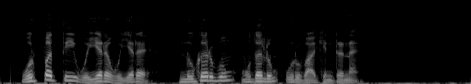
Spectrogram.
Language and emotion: Tamil, neutral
